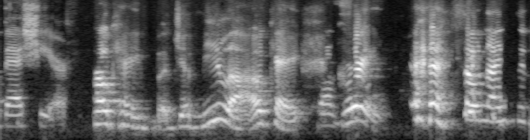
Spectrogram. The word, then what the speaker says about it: Jamilah: her hi oh hello and my name is pronounced jamila bashir okay but jamila okay great so nice to meet you sorry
